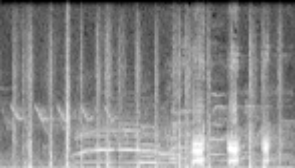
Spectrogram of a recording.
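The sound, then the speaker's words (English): A horse named Thunderbolt lets out a shrill, wavering whinny, then hooves clop several times in a steady, moderately loud rhythm on a hard surface. “I'm surprised you haven't fallen to your death yet, that crazy horse of yours.”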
